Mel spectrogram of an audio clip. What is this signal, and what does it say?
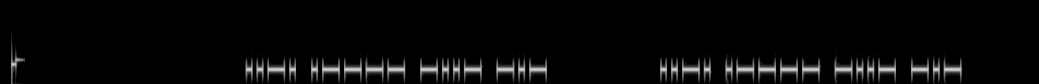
Morse code, heard as a keyed tone, about 22 wpm, 700 Hz. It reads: F1XK F1XK
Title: DXCC-100 Call Signs - 4 Characters - Repeated 2x - 22wpm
